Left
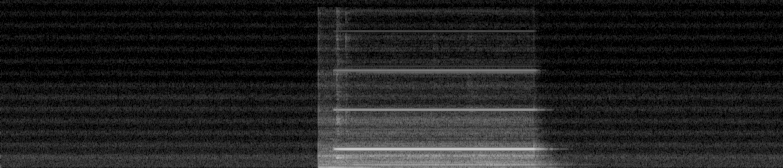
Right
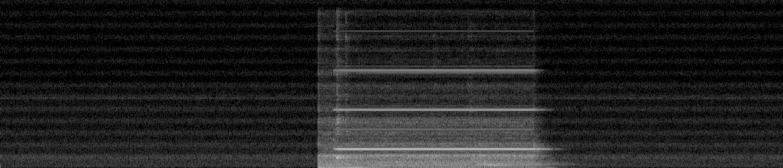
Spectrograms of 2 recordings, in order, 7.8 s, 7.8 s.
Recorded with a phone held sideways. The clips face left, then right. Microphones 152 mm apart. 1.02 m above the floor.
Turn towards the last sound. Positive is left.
turn(degrees=-20)  # may be behind; listen again after turning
